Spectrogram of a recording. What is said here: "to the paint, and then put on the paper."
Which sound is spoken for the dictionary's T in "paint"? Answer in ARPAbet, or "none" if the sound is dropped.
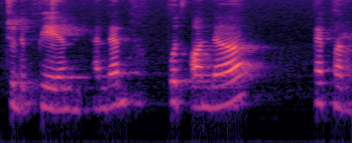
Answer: none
